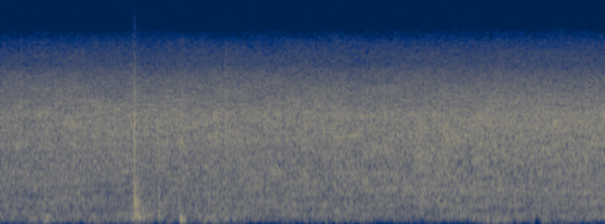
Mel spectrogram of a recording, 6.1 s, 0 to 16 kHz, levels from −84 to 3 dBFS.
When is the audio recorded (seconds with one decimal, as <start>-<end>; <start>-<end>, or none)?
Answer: 4.8-5.4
